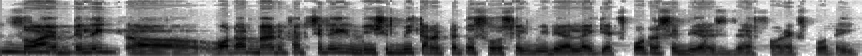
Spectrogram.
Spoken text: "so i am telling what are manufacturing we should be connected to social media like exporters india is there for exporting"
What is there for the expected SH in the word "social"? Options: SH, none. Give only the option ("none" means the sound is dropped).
SH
